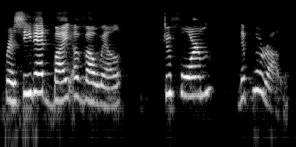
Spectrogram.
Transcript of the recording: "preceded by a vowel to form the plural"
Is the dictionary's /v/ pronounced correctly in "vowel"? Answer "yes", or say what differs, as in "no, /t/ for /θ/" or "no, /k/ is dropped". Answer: yes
